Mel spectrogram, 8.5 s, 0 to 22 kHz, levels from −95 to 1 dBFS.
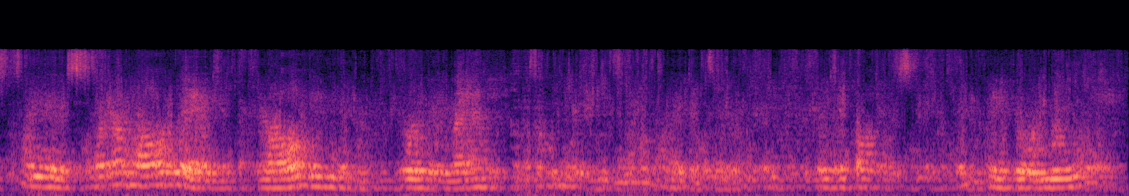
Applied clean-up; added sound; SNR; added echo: neural separator model SepFormer DNS4.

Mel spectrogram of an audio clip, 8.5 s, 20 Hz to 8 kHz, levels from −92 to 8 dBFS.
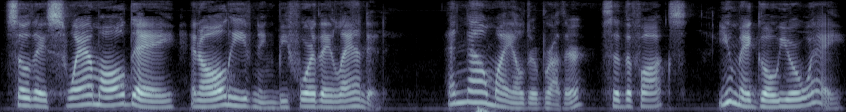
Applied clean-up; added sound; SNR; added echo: none; none; none; none.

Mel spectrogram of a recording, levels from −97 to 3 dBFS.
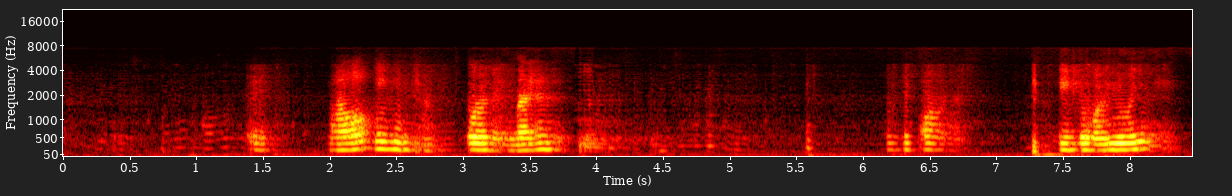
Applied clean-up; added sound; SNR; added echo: neural mask model DeepFilterNet 3.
